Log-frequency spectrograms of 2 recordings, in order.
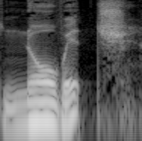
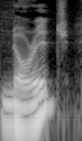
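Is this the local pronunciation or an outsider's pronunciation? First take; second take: outsider; local. First: It is said the way an outsider would. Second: It is said the way locals say it. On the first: The speaker calls it wrong. "which you would probably pronounce as Norwich" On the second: The speaker calls it right. "but it's actually pronounced Norwich"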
